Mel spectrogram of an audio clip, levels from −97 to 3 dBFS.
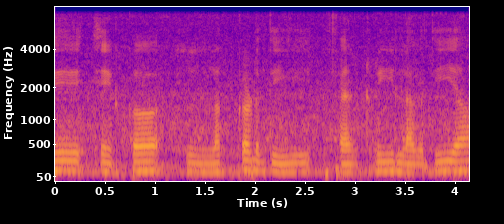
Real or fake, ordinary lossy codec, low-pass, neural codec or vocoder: real; none; 7.2 kHz; none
